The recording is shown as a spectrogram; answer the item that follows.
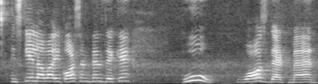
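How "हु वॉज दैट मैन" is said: who strongly stressed, rest falls lower. In an English sentence-intonation lesson: stress on who, then falling. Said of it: "अब वॉज दैट मैन जो है वो नीचे जा रहा है".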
